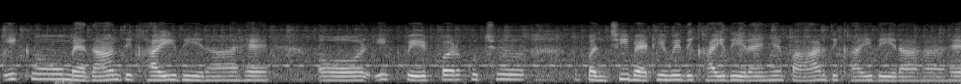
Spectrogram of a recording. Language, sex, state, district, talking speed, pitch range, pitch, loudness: Hindi, female, Chhattisgarh, Raigarh, 145 wpm, 190-220 Hz, 200 Hz, -18 LUFS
